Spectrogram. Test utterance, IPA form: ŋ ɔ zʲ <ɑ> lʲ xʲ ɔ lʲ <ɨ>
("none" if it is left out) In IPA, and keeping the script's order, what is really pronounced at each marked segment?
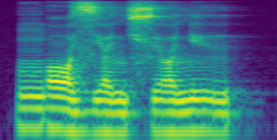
ɒ, ɨ

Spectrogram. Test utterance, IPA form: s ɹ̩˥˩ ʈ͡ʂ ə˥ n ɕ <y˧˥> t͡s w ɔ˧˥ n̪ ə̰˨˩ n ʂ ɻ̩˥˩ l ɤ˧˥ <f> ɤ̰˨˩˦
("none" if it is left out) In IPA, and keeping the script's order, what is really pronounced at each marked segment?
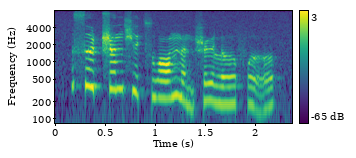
y˨, f

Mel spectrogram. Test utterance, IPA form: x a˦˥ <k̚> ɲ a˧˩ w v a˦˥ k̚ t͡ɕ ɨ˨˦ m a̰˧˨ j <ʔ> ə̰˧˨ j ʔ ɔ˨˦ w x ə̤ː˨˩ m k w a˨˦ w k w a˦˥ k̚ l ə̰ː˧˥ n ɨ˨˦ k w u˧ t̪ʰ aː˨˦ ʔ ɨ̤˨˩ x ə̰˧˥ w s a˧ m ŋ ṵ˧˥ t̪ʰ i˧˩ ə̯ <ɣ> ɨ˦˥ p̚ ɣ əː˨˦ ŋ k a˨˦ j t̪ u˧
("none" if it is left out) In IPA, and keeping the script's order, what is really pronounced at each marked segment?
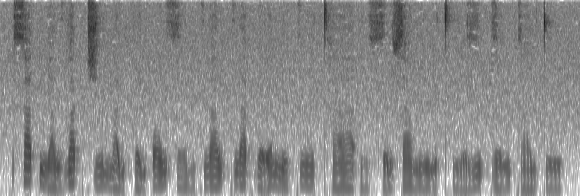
t̚, h, ɣ

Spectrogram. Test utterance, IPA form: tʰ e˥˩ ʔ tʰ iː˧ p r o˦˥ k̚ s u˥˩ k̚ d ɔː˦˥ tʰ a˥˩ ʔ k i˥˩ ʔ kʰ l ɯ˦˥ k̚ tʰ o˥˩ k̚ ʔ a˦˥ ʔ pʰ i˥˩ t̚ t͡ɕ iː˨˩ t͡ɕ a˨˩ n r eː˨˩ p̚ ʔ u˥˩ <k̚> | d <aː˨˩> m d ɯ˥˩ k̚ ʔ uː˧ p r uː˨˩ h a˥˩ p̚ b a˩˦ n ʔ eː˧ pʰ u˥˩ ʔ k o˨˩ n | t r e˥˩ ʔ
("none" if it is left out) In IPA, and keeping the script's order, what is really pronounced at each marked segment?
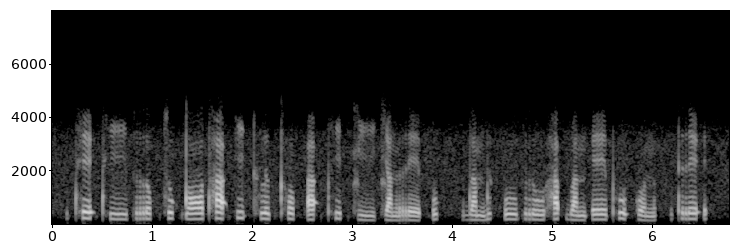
k̚, a˨˩

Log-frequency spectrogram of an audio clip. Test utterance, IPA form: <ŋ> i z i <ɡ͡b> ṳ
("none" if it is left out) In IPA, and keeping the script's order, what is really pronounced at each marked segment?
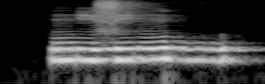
ŋ, ŋ͡m

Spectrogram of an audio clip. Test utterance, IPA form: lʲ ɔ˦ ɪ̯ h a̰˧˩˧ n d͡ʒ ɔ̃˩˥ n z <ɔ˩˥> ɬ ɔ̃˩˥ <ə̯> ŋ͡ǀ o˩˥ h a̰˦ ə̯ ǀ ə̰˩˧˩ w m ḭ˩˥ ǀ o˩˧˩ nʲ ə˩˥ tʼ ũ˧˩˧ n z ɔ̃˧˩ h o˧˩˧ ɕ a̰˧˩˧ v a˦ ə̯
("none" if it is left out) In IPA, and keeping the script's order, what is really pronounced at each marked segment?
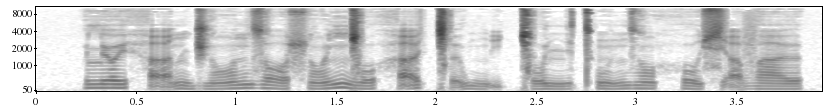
ɔ˧˩˧, ɪ̯

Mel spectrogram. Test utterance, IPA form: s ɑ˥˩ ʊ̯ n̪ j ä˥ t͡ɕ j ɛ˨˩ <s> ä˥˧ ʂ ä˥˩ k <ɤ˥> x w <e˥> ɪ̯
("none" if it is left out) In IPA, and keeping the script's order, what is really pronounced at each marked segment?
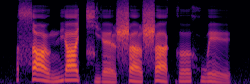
ʂ, ɤ˥, e˥˩

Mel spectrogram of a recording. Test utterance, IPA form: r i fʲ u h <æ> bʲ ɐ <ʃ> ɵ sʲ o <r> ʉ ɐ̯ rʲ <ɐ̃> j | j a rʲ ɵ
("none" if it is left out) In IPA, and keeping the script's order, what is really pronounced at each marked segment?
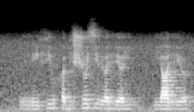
ɐ, ʃ, ɾ, ɐ

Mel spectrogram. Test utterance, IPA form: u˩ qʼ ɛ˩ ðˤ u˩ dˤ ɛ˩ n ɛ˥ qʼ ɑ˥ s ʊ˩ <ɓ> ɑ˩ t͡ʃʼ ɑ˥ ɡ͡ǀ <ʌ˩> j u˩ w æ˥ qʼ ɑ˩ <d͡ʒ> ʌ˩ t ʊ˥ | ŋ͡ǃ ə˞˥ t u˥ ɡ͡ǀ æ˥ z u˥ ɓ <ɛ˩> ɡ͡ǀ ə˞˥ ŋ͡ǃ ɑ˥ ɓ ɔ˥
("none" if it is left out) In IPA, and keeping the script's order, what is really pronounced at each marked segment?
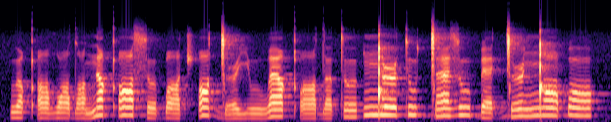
ɓ, ə˞˩, d, ɛ˩

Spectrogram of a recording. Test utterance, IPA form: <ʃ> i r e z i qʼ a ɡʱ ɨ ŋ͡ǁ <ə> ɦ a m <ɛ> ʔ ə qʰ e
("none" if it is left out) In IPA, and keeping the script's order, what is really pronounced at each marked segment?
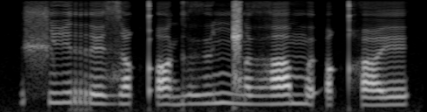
ʃ, ə, ə

